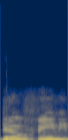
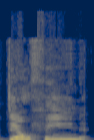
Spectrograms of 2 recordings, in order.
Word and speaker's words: Deline: And is it Delini? Did I pronounce that right, Queen? No, but that's okay. You're not the first. Uh, my name is Deline.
